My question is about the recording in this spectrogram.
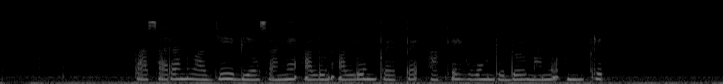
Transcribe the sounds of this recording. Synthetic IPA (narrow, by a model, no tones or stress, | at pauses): pasaɾanwaɡibiasanɛʔalunalunpɾɛpɛʔakɛhwɔŋdɔdɔlmanuʔəmpɾit̪̚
